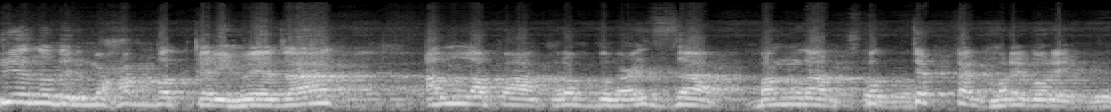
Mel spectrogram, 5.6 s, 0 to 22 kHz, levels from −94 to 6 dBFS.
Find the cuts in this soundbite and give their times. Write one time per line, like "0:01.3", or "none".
none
